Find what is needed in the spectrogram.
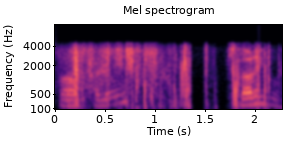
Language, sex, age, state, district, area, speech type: Kashmiri, male, 30-45, Jammu and Kashmir, Kupwara, rural, conversation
